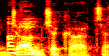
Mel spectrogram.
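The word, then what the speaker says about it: Yogyakarta: do you say this it's actually uh it's pronounced like a j j Jakarta J Jakarta prin I don't know why they chose that spelling cuz it's it's confusing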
